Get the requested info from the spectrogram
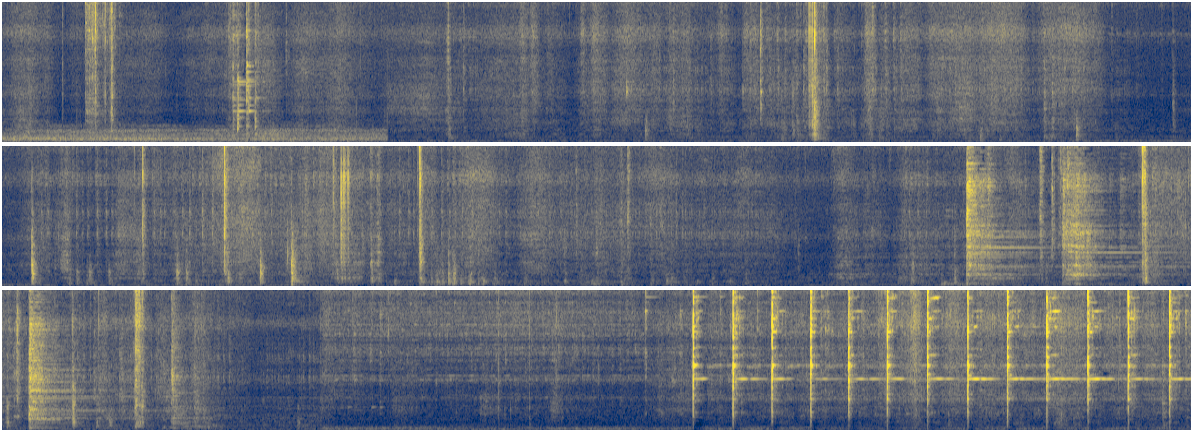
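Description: A low rushing noise for the first three seconds, then a folding knife cutting through a hard kabocha squash: scattered knocks and clicks of the blade pushing through the tough flesh and striking the board, thickest around two thirds of the way in. Near the end come sharp metallic clinks with a ringing edge, about four a second.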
